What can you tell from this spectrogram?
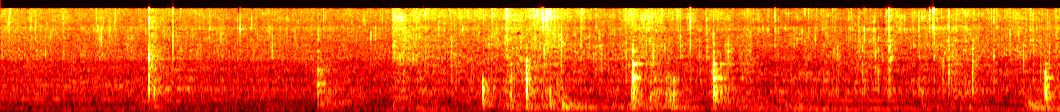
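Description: Chopped onions sizzling as they fry in a terracotta pot, stirred with a wooden spoon that scrapes and knocks against the clay several times over a steady frying hiss.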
